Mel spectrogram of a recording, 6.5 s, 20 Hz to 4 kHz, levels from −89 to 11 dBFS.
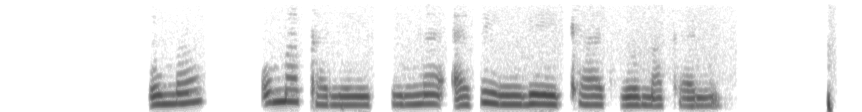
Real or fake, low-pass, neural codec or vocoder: real; 3.6 kHz; none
